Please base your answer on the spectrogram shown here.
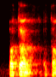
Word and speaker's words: Othón: ¿Tu nombre se pronuncia así, Otón? Otón, correcto.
